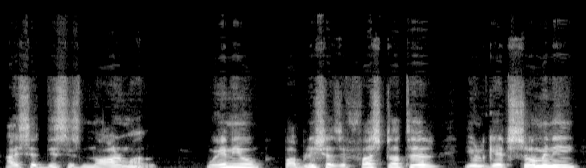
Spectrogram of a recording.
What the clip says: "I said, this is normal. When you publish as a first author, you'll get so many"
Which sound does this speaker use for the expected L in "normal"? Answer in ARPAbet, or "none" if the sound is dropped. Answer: L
